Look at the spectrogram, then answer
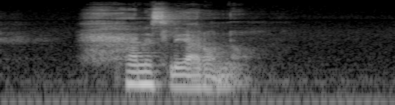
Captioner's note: sighs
